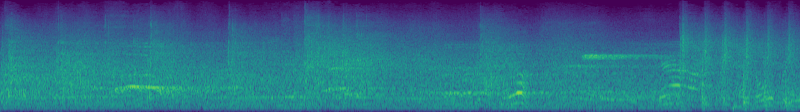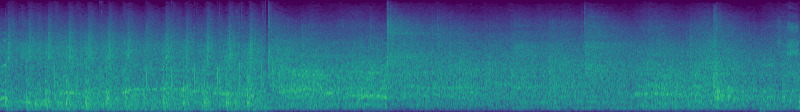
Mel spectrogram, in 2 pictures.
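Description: Ice hockey rink sound: voices from players and spectators over skates and sticks on the ice. A referee's whistle blows briefly about seven seconds in, and right after it a long run of clapping and knocking starts, typical of a crowd reacting to a goal.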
